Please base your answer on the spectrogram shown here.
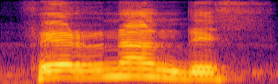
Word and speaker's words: Fernández: Me refiero a estos apellidos: Fernández, correctamente escrito, con tilde en A de nan, y Fernández sin tilde.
